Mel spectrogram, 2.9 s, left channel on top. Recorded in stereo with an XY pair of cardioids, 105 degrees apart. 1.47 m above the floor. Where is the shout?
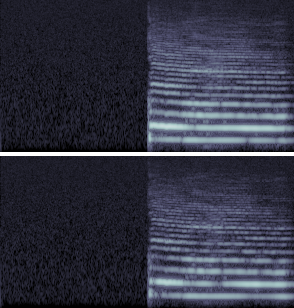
50° left, 1.0 m; by 2.9 s 30° left, 2.5 m.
